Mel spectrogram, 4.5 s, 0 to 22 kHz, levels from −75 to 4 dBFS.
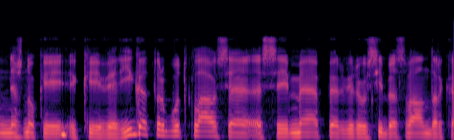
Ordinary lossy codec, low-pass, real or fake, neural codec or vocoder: MP3, 96 kbps; 7.2 kHz; real; none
